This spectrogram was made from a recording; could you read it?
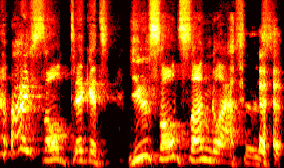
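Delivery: put-on shrill, sky-high drunken screaming. Retell what drunk Ric Flair kept repeating over and over, imitating Ric Flair screaming at the top of his lungs. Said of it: "screaming at the top of his lungs".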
